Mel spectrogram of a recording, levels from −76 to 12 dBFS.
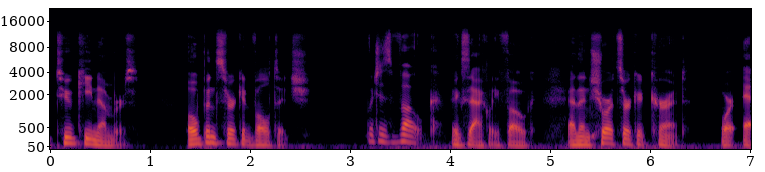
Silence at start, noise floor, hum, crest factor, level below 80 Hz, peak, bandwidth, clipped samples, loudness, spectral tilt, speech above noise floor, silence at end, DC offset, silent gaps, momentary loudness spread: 0 s; -64 dBFS; none; 20 dB; -44 dBFS; -10 dBFS; 13.5 kHz; under 0.1%; -29 LUFS; -5 dB/octave; 36 dB; 0 s; under 0.1%; none; 13 LU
